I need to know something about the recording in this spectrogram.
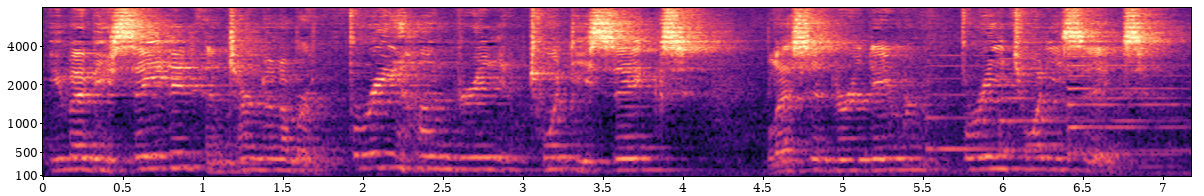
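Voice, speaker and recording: A man's voice: high voice, slow, over music. A man speaks as the leader of a church service, giving announcements from the platform. His voice comes from far off in a very echoey sanctuary. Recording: echoey church hall, distant pickup.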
